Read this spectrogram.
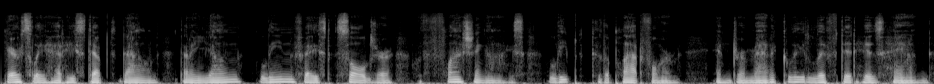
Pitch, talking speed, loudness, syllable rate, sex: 95 Hz, 150 wpm, -19 LUFS, 4.4 syllables/s, male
